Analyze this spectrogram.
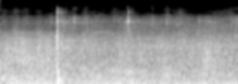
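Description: A hand presses a game clock button with a sharp click.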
